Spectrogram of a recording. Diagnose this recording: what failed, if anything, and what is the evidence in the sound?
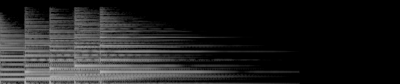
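Nothing failed; no faults found.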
